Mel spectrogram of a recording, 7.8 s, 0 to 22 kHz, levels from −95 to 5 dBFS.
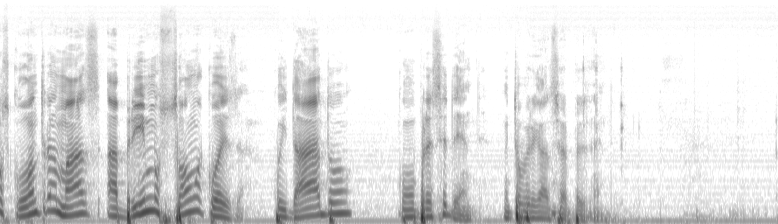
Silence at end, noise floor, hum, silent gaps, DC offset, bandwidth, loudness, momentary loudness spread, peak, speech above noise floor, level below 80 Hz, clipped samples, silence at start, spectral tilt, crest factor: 1.65 s; -60 dBFS; none; none; under 0.1%; 16.5 kHz; -33 LUFS; 12 LU; -8 dBFS; 28 dB; -44 dBFS; under 0.1%; 0 s; -7.5 dB/octave; 26 dB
